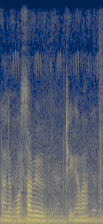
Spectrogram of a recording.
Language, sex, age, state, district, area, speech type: Odia, male, 45-60, Odisha, Balangir, urban, spontaneous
